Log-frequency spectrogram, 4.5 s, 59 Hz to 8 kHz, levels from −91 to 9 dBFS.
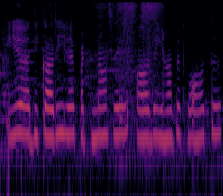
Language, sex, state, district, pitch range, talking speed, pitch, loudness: Hindi, female, Uttar Pradesh, Jalaun, 250-275 Hz, 135 wpm, 265 Hz, -49 LUFS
